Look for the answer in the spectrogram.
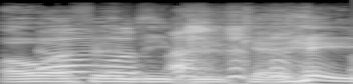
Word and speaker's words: Ofmb Dk: Almost. Ofmb Dk. You almost had it.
